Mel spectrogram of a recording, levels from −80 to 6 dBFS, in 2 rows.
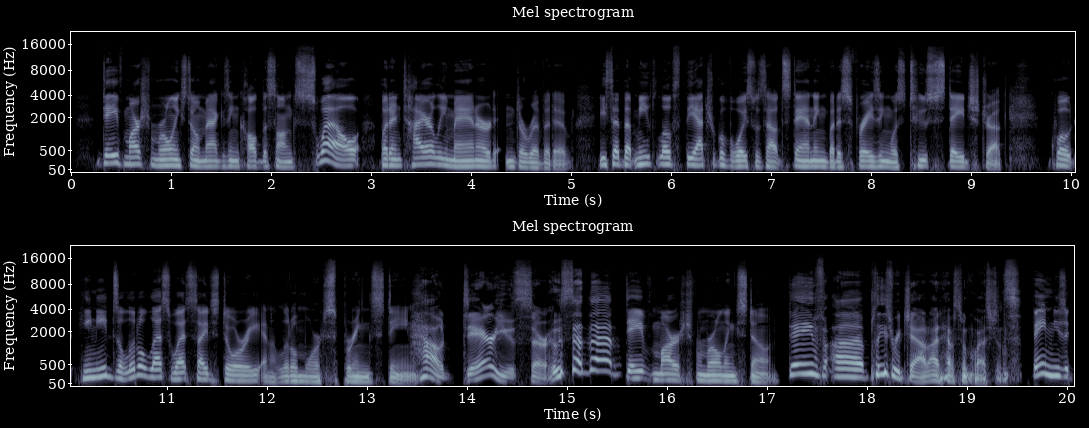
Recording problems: none

